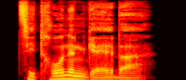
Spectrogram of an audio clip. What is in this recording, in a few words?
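"zitronengelber", German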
